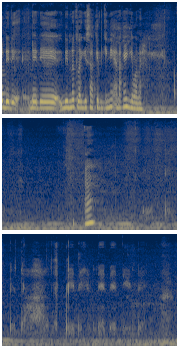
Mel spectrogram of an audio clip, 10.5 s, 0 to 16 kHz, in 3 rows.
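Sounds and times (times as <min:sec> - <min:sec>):
speech: 0:00.0 - 0:03.0, 0:05.2 - 0:05.4
child whispering: 0:02.2 - 0:03.5, 0:06.3 - 0:10.4.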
